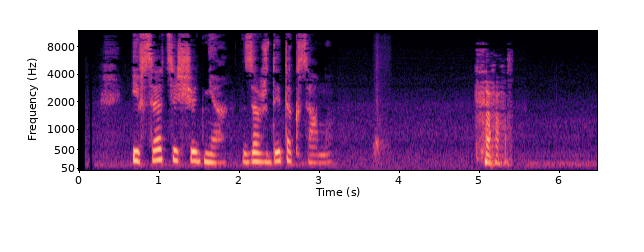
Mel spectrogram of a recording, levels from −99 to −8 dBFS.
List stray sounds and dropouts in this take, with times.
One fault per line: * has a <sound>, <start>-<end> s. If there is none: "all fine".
* has a whoosh, 3.7-3.9 s
* has a laugh, 4.9-5.4 s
